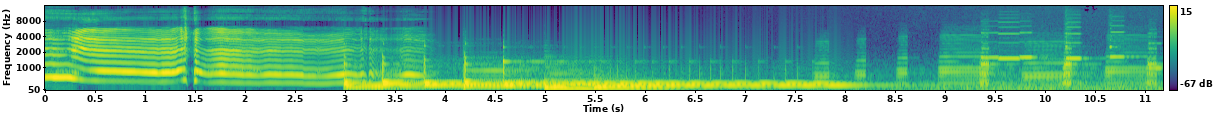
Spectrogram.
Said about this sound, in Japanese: というわけで全く泣いてばかりでちっとも話を聞いてくれなかったんです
